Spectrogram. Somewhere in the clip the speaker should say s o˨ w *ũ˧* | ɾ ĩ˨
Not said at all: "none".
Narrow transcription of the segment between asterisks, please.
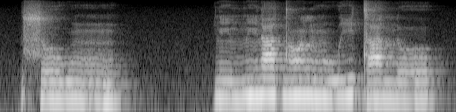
ũ˨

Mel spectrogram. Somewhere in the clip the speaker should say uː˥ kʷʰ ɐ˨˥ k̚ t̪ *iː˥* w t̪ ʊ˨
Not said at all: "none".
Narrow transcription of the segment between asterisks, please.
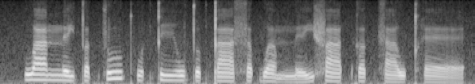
iː˧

